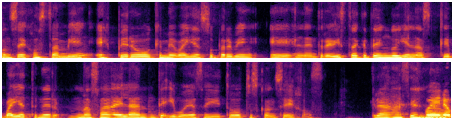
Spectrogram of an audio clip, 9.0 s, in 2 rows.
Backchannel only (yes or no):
no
